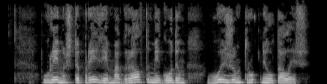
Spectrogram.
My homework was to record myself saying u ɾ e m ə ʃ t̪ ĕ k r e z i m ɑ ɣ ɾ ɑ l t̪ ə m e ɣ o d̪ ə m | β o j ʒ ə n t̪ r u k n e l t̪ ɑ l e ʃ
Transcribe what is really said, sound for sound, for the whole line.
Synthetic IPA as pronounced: u ɾ e m ə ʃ t̪ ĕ p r e z e m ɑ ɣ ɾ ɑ l t̪ ə m e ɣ o d̪ ə m | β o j ʒ ə m t̪ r u k n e l t̪ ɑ l e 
